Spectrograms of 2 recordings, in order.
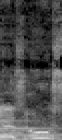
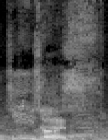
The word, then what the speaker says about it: Jesus: will know, is that the J is pronounced as a Y in Latin. And so Yehoshua in Hebrew becomes Jesus in Latin. And then in English we pronounce the J with a strong sound, and rather than saying Jesus we say Jesus.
